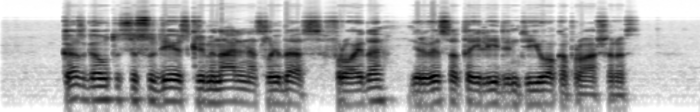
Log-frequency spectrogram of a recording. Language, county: Lithuanian, Vilnius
